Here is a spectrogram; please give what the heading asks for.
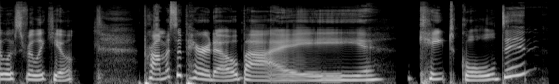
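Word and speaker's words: Peridot: really cute promise of parido by Kate golden parido yeah like the stone I looked it up and that's how you pronounce it that was par dot I think both are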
